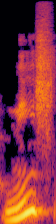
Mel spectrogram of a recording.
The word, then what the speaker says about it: niche: livestream right on here so niche like quiche alright alright well this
